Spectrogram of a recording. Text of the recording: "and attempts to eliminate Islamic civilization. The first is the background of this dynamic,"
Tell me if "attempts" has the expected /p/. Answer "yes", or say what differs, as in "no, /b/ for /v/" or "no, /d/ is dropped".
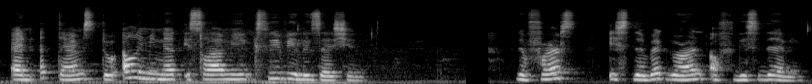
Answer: no, /p/ is dropped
